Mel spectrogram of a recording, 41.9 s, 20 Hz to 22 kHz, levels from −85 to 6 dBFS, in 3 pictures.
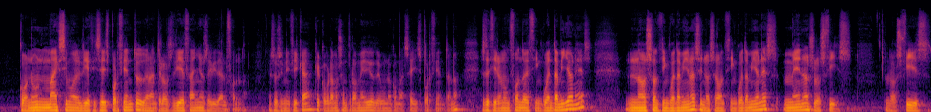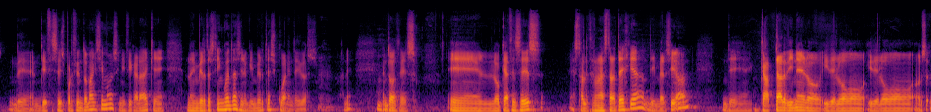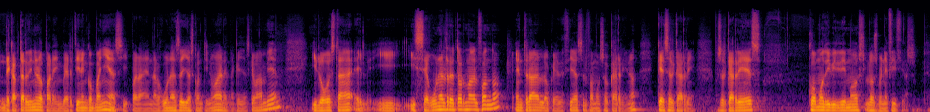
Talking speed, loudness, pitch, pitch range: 185 wpm, -21 LUFS, 95 Hz, 85-105 Hz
